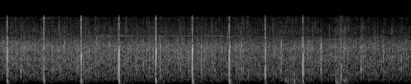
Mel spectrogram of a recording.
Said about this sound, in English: So thank you very much. Let's give the military one more big hand.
